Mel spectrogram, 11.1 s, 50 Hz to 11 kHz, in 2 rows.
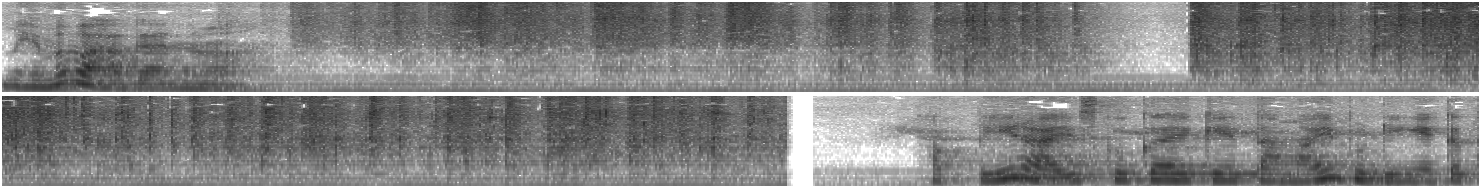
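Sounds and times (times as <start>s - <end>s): aluminium foil crinkling: 1.1s - 8.5s.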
